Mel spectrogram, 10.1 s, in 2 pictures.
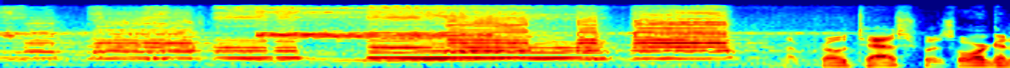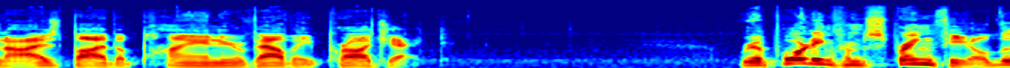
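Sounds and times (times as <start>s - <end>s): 
protesters blaring car horns: 0.0s - 4.4s
speech: 4.1s - 7.2s, 8.7s - 10.0s.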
